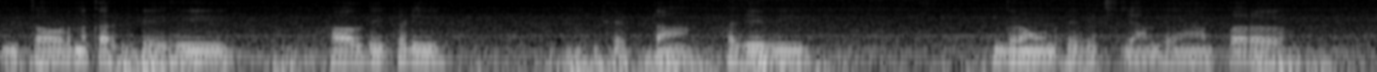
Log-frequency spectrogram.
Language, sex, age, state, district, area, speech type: Punjabi, male, 30-45, Punjab, Mansa, urban, spontaneous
